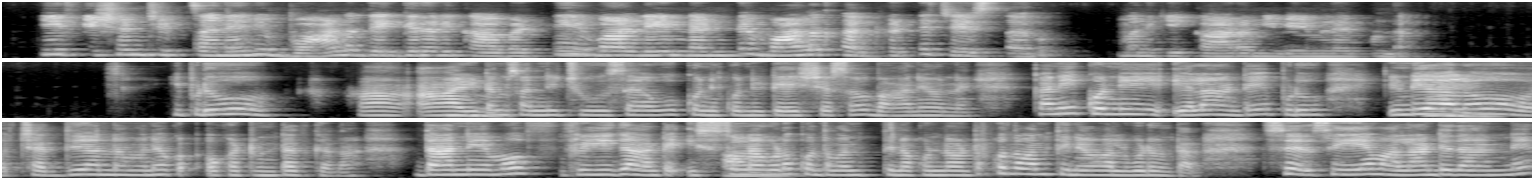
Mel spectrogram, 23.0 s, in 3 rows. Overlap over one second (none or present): none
